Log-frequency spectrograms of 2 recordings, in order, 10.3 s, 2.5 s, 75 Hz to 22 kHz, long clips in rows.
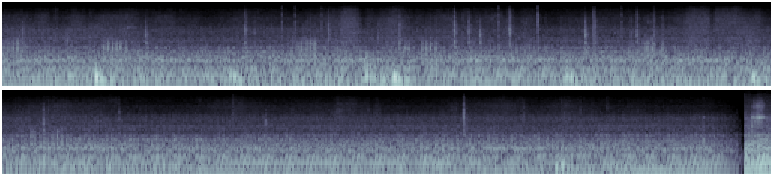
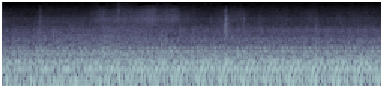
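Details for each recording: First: After adding a power steering additive, then driving about 15–20 km back to the garage: steady idle rumble with light creaks, no power steering pump whine even at full steering lock; whine previously persisted despite fluid changes. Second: Car engine idling with a constant low whining hum from the power steering pump when turning the wheel; persisted after two fluid changes with flushing; owner then tried a power steering additive.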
